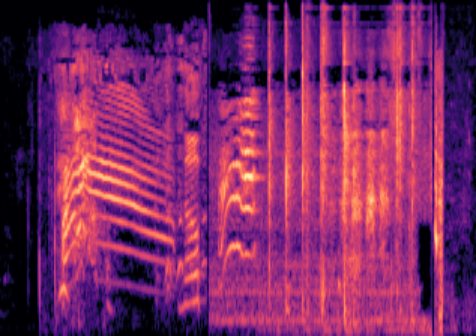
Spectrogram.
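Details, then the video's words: Cat meowing indoors: a long, drawn-out meow with a slightly falling tone lasting over a second, then a shorter rising-falling meow, followed by rustling, clattering and household noise. "kitten meowing crying"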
